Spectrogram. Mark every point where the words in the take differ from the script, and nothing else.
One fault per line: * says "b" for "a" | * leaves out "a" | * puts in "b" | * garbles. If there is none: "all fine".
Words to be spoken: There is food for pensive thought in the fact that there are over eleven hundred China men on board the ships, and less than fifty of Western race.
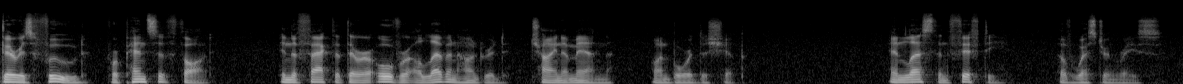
* says "ship" for "ships"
